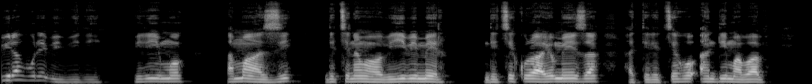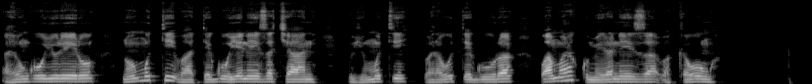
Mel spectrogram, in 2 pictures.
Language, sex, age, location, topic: Kinyarwanda, male, 18-24, Huye, health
